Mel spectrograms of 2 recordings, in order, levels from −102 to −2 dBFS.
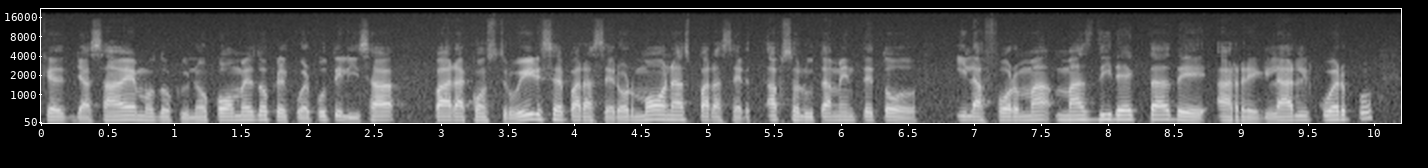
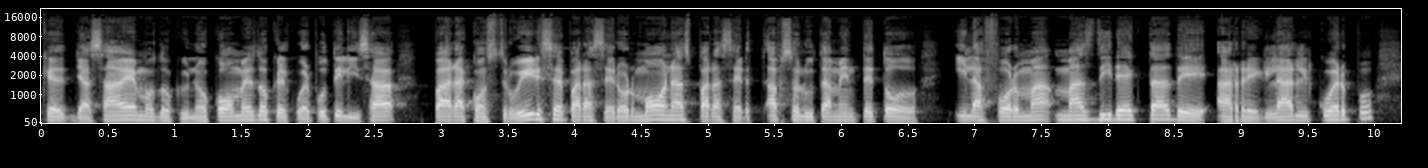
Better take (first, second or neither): second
